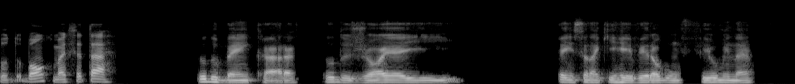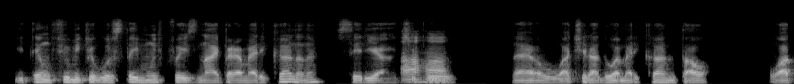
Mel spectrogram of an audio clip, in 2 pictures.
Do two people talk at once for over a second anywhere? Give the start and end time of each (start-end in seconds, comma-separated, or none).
none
